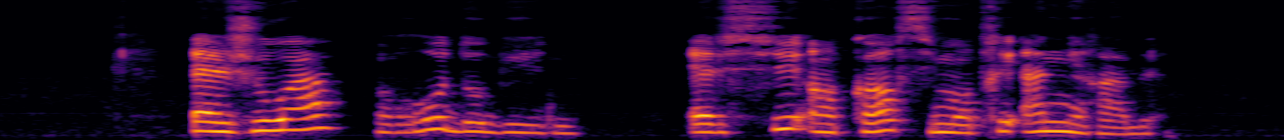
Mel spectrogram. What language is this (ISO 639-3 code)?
fra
